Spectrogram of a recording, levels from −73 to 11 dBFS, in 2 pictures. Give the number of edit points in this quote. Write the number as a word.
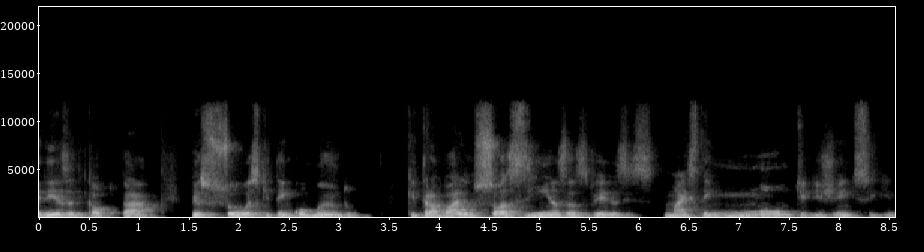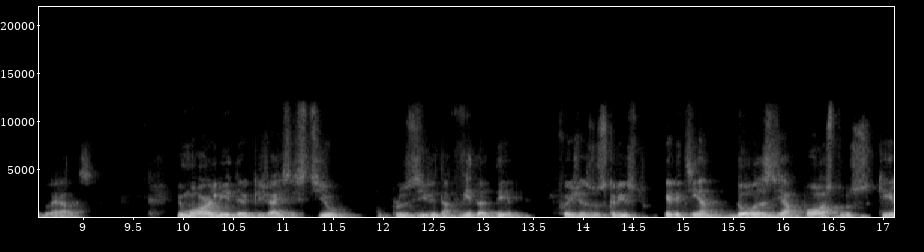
two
